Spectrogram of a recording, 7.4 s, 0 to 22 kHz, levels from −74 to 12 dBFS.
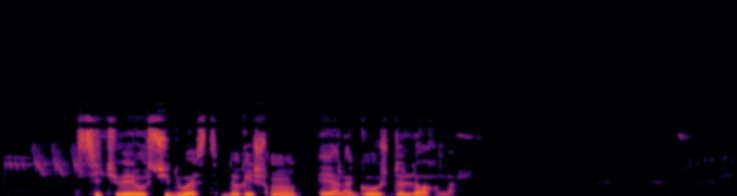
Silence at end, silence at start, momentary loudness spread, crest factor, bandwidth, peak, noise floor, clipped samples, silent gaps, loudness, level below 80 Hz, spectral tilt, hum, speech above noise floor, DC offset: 2.85 s; 0.1 s; 22 LU; 18 dB; 9.6 kHz; 0 dBFS; -73 dBFS; under 0.1%; none; -16 LUFS; -58 dBFS; -4 dB/octave; none; 57 dB; under 0.1%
